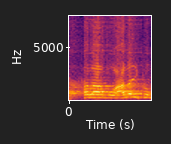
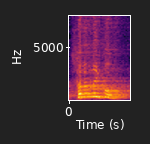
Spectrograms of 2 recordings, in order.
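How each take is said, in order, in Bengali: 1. অভিবাদনটি পুরোটা বলা হয়, প্রতিটি শব্দাংশ সহ। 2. অভিবাদনটি সংক্ষেপে বলা হয়, শুরুর শব্দাংশ বাদ দিয়ে। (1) "আর যদি এইভাবে বলেন" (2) "এর অর্থ হলো তোমরা মরো"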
